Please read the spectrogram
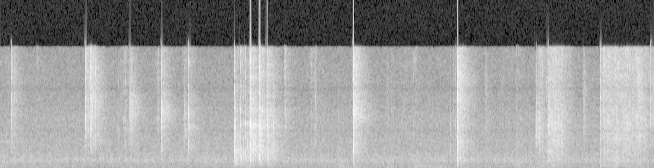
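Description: A knife cutting and working open packaging: irregular sharp clicks and short scratchy scrapes, the loudest about two and a half seconds in.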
